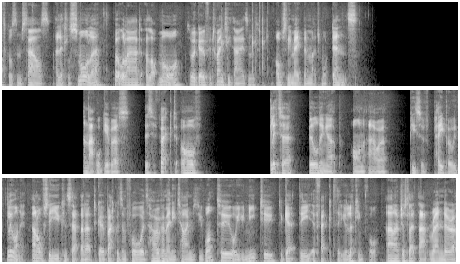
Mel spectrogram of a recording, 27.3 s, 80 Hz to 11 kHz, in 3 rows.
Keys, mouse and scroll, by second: 1.3 click, 2.1 scroll up 1, 3.6 click, 4.2 KP_2, 5.0 KP_0, 5.3 KP_Enter, 24.9 click.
